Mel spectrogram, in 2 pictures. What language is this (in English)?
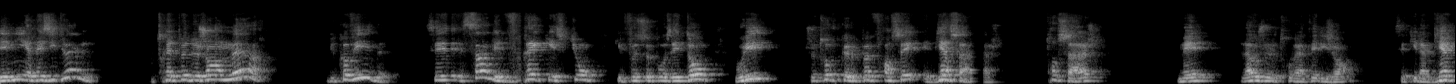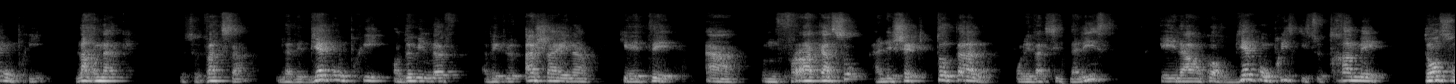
French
